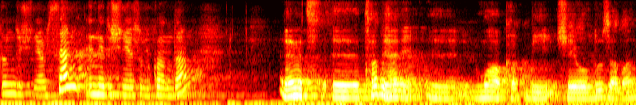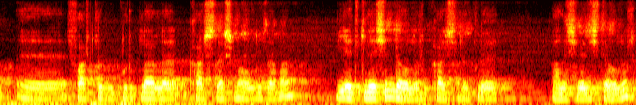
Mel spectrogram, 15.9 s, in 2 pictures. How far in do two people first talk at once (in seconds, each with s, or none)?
none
